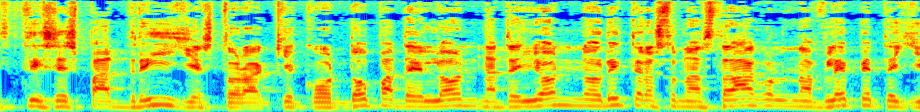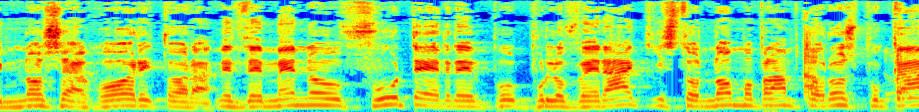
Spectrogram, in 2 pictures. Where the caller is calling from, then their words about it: Thessaloniki, Central Macedonia, Greece; είμαι από Θεσσαλονίκη.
